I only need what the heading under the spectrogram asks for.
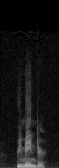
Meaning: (noun) A part or parts remaining after some has/have been removed or already occurred
- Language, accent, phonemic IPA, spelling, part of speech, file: English, US, /ɹəˈmeɪndɚ/, remainder, noun / adjective / verb, En-us-remainder.ogg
